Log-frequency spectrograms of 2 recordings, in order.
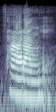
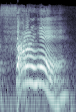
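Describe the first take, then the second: First: The first consonant is a plain s sound. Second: The first consonant is tense and forceful. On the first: The speaker calls it right. "So we'll use the regular 스 sound" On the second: The speaker calls it wrong. "So don't say 사랑해. It sounds too aggressive"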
